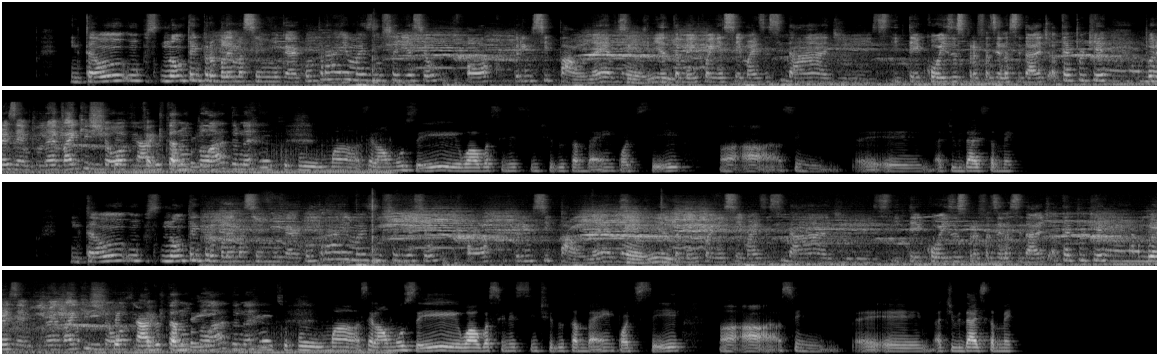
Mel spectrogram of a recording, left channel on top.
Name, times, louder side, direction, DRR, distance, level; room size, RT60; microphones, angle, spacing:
voice 1, 0.4-4.9 5.1-14.2 14.5-14.6, left 4 dB, 60° left, 1.6 m, -29 dB
sound 1, 2.0-13.0, right 3 dB, 85° right, 1.1 m, -30 dB
voice 2, 6.2-6.8 11.0-11.7 12.4-18.4 18.7-21.6, right 5 dB, 50° right, 0.4 m, -28 dB
sound 2, 7.3-15.5, equal, 25° left, 0.5 m, -39 dB
4.2 x 4.2 x 2.6 m
head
